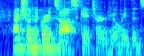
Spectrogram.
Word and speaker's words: Sasuke: also the great Sasuke, but Or Joey Styles pronounced it Sasuke. no, Not quite pronouncing it the full way. it's Sasuke, kids. Say it with us at home. Sasuke.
